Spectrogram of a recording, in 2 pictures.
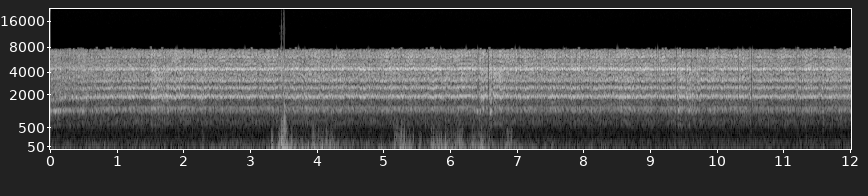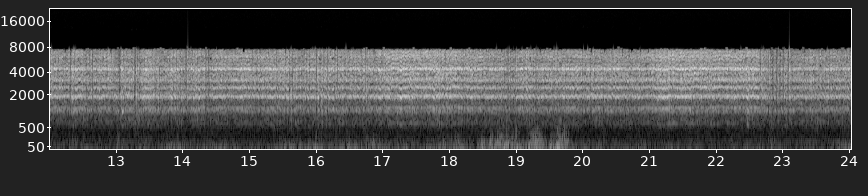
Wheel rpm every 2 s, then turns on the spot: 150, 170, 170, 170, 170, 170, 170, 170, 170, 170, 170, 170.
none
